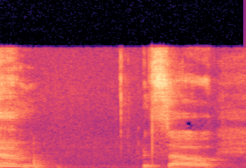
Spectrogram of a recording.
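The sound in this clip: A person clears their throat because of a tickle, a short voiced rasp that is clear and close and comes in a couple of quick bursts.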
